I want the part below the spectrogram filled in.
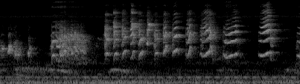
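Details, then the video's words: Long-tailed shrike, a champion-hopeful songbird, gives a loud harsh rasp followed by a rapid run of squeaky, buzzy chattering notes and quick whistles, above a steady background hum. "kicau mania || calon cendet juara"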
